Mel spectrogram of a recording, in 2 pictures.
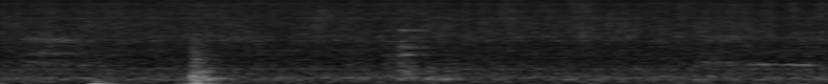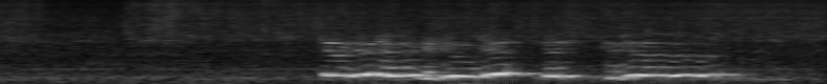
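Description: A splash of water hits a thickened garlic-sugar sauce in a hot pan for pork medallions, giving a loud bubbling sizzle about two-thirds of the way through after quiet kitchen background; close and wordless.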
